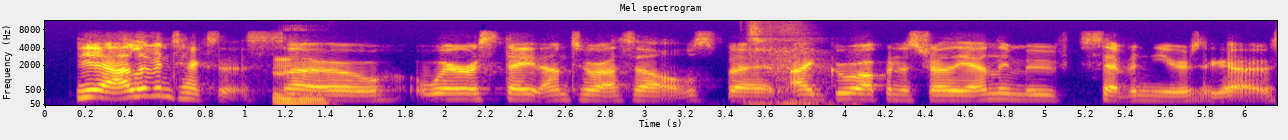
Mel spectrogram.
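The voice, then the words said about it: Hybrid Australian and American accent. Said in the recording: “I'm Australian. And I have like a weird hybrid accent ... they assume that I'm English ... why is a British lady telling us”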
